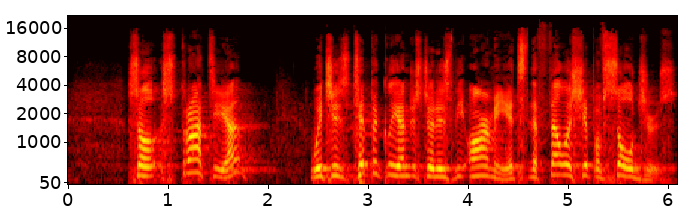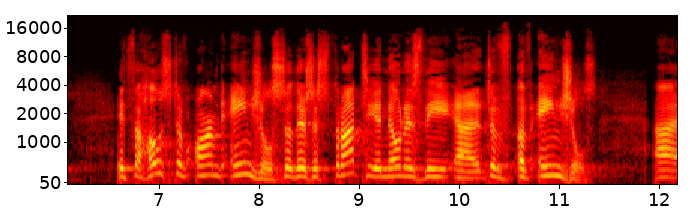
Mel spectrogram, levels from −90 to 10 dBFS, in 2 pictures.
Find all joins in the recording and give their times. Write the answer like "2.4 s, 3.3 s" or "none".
4.6 s, 10.3 s

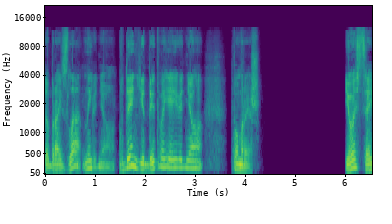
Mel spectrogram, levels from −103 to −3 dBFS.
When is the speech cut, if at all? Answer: 0.9 s, 1.5 s, 3.7 s

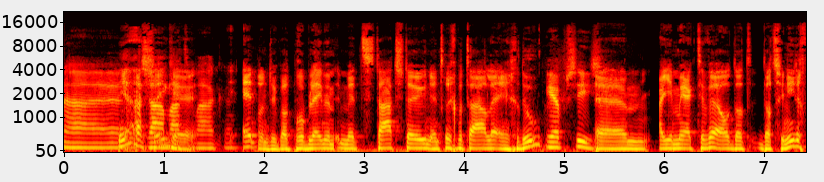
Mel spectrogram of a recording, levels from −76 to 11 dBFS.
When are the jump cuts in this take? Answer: 1.9 s, 2.7 s, 6.0 s

